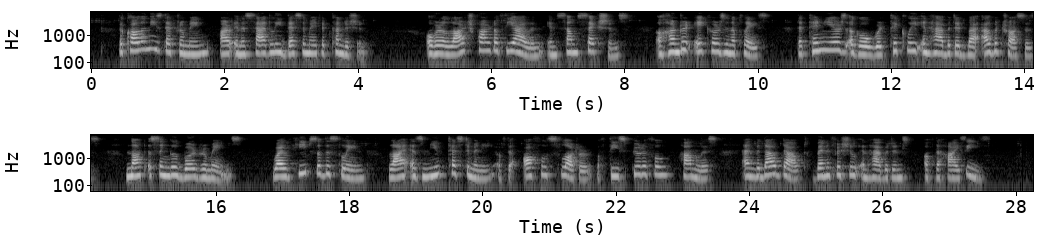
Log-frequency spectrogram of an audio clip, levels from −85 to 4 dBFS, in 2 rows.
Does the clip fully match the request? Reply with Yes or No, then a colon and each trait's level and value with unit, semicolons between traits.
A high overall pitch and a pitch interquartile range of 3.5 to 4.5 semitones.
Yes: high, 230 Hz; average, 3.9 semitones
